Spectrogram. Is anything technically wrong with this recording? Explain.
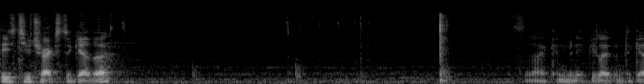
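Yes, aliasing runs through the whole clip. High content above 12 kHz folds back down to unrelated, inharmonic frequencies, consistent with resampling to 24 kHz without an anti-alias filter. The result is gritty, metallic highs about 20 dB under the signal, unlike a clean low-pass, which only dulls the top end.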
